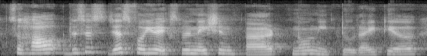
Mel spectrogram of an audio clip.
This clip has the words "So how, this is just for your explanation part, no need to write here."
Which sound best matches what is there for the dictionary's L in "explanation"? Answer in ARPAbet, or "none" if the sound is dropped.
L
